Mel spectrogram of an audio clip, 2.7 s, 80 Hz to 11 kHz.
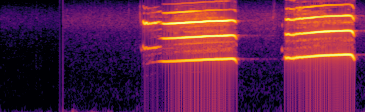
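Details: Bald eagle at a nest in Kisatchie National Forest on 10 December 2023, as a foreign female flies in with a fish and another eagle is airborne: two high, thin, slightly rising whistled notes under a second each, with a short pause between.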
